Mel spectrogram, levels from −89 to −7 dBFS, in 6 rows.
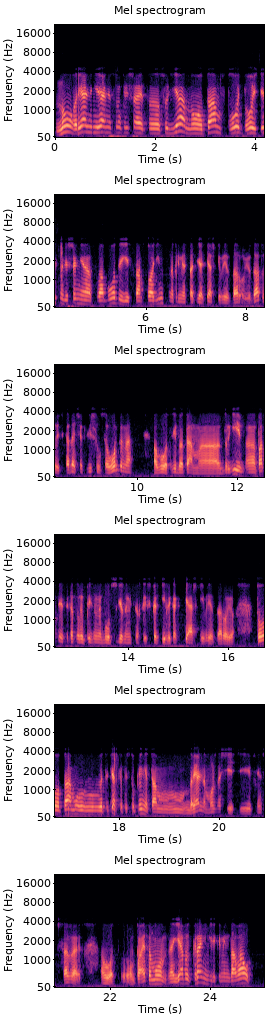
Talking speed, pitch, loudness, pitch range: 165 wpm, 160 Hz, -28 LUFS, 130-195 Hz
